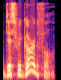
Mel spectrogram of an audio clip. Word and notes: disregardful: British English

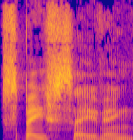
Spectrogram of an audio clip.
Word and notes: space saving: British English

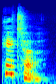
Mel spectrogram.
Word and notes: hitter: British English

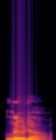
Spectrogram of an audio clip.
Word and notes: ludo: British English

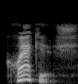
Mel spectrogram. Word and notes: quackish: British English

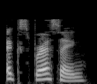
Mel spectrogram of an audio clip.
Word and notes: expressing: British English

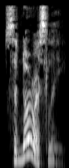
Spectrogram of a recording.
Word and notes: sonorously: British English

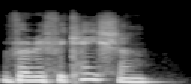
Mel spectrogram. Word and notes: verification: American English

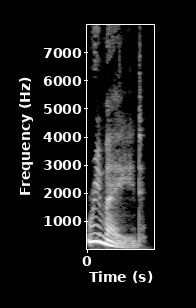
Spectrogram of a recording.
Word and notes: remade: British English

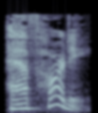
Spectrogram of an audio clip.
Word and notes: half-hardy: British English

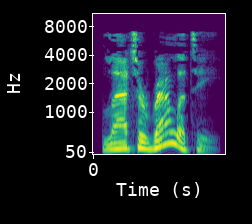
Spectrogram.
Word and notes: laterality: British English

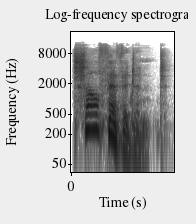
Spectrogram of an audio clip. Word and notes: self-evident: British English

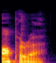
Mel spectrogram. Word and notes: opera: British English

